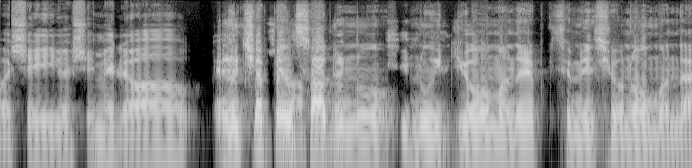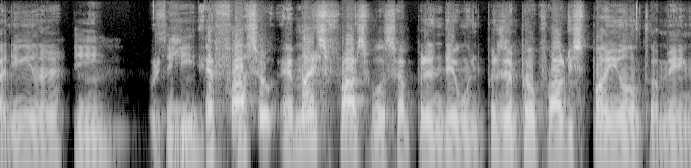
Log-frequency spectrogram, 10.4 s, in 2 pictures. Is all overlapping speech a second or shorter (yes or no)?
no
